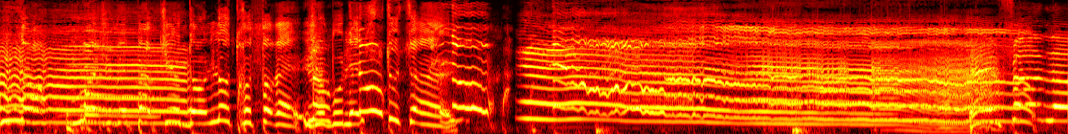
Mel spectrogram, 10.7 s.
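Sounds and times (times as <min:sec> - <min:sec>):
performer imitating crying: 0:00.0 - 0:02.0, 0:04.4 - 0:10.4
speech: 0:02.4 - 0:06.2.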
